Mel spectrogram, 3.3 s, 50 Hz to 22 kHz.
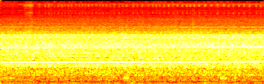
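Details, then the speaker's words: Ender 3 Pro 3D printer with a fan modification: steady airy whoosh with a faint thin tone, no rattle or ticking, from the hot end fan, print fan and power supply fan. Normal cooling fan operation. "You can hear the hot end fan, you can hear the print fan, and you can hear the power supply unit cooling fan."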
